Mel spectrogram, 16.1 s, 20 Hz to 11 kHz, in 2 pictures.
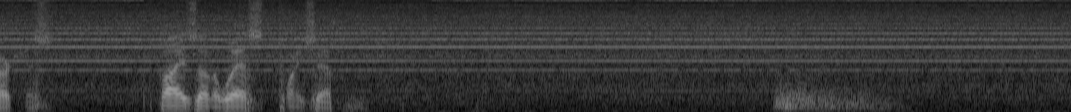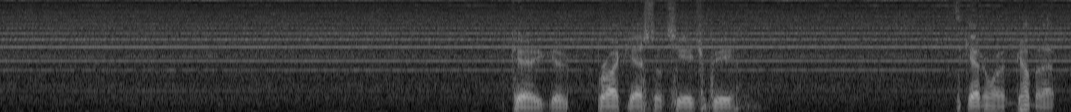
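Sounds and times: faint high whines: 5.6s - 7.8s
helicopter cabin hiss: 5.8s - 6.8s.

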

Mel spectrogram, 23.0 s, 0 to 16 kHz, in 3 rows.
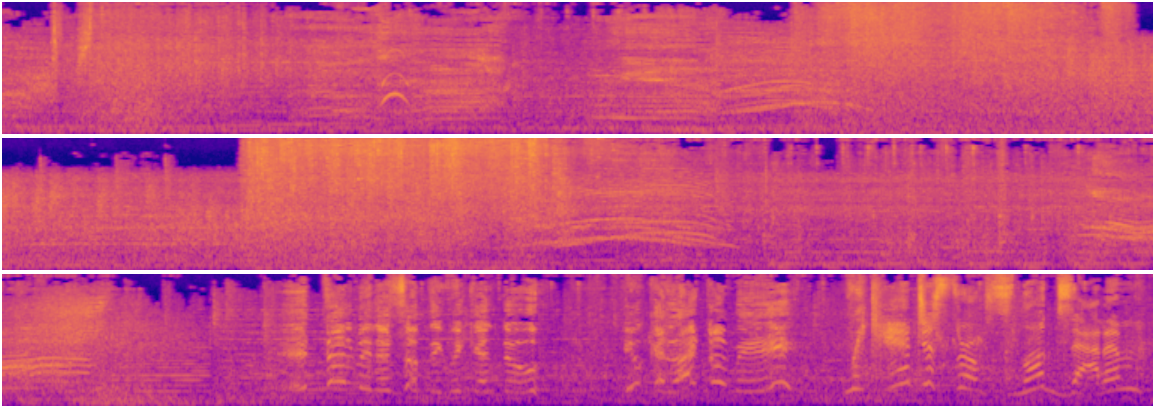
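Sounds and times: action cartoon music: 0.0s - 23.0s.

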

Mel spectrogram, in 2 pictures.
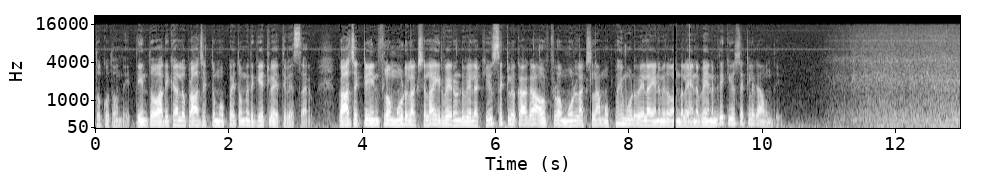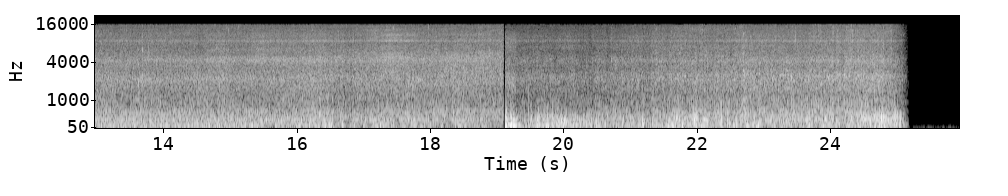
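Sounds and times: water rushing through spillway: 11.0s - 25.2s
wind buffeting microphone: 11.1s - 25.2s.

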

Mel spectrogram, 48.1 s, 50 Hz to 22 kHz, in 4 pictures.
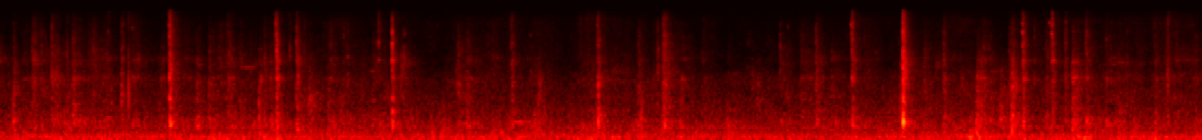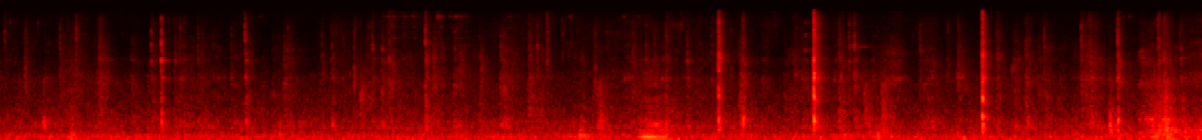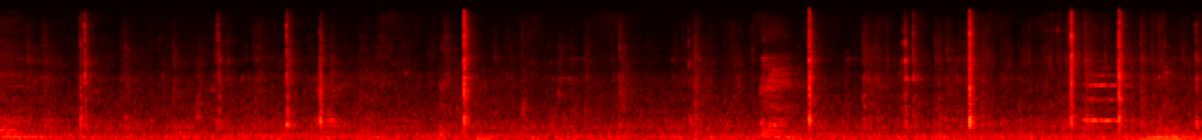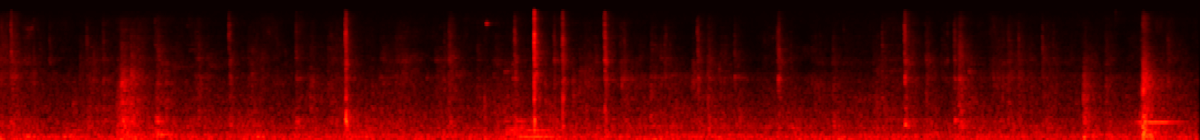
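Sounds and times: low hall hum: 0.0s - 48.0s
low room rumble: 0.0s - 48.0s.

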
